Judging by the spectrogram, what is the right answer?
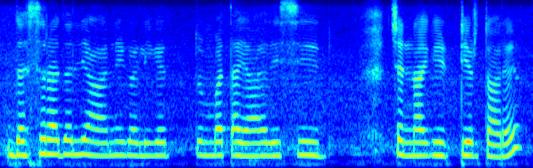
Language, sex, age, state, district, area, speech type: Kannada, female, 18-30, Karnataka, Mysore, urban, spontaneous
